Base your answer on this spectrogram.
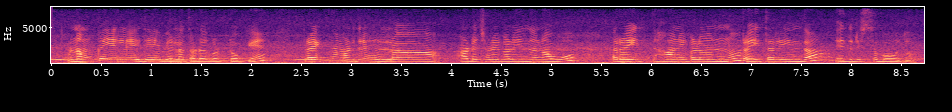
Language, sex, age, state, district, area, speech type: Kannada, female, 18-30, Karnataka, Tumkur, rural, spontaneous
